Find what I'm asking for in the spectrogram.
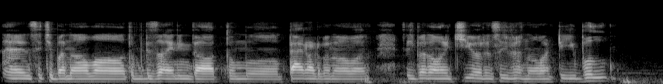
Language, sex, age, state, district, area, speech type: Kashmiri, male, 45-60, Jammu and Kashmir, Ganderbal, urban, spontaneous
